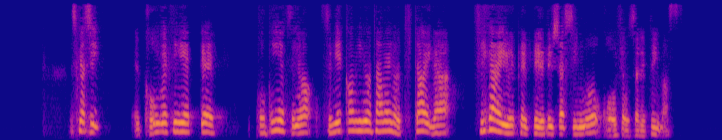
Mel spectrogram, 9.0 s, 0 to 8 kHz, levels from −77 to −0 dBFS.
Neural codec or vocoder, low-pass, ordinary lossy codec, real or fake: codec, 16 kHz, 0.5 kbps, FreqCodec, smaller model; 7.2 kHz; MP3, 32 kbps; fake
